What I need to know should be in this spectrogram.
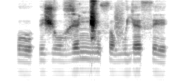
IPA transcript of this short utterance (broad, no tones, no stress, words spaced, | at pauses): o | ɪʒoːɣɛ ŋ͡ǁuθɔvujɛ θe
